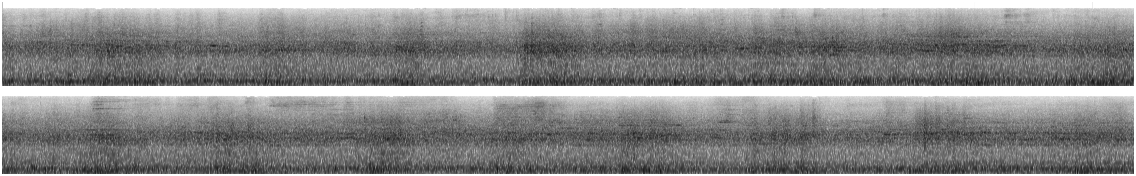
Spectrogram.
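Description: Freight cars of a BNSF train rolling past at track speed: a steady rumble of steel wheels on rail.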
